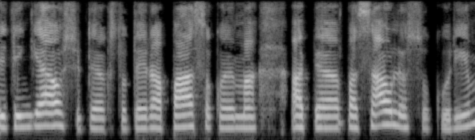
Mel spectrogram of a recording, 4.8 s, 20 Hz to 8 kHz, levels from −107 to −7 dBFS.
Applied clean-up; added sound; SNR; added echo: neural mask model Resemble Enhance denoiser.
